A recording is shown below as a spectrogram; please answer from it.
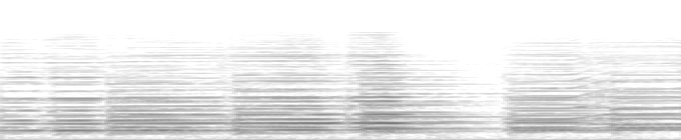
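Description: Violin and viola playing held bowed notes together in a contemporary chamber piece, entering suddenly and fairly loudly at the start. A string of sustained notes swell and break off, with a brief drop about three seconds in and a short sliding note near the end.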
